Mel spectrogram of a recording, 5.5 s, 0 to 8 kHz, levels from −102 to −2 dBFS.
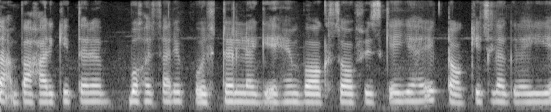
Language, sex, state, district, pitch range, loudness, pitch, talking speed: Hindi, female, Odisha, Nuapada, 180-195 Hz, -18 LUFS, 185 Hz, 185 wpm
